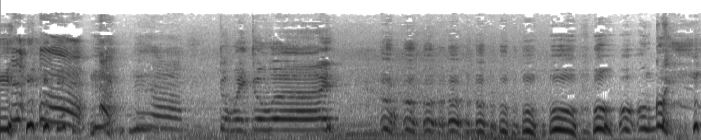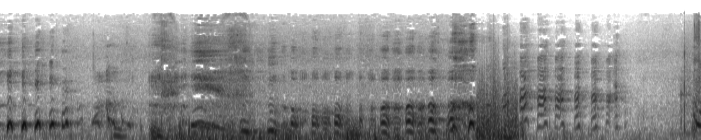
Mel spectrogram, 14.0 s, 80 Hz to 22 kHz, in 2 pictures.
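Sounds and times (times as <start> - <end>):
person laughing heartily: 3.8 - 13.4.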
